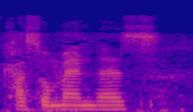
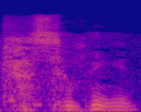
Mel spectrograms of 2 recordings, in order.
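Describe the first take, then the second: First: The name is said with an 'nd' sound. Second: The name is said with an 'ng' sound. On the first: "I probably said that wrong" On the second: "I always just say Mingin"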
